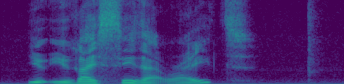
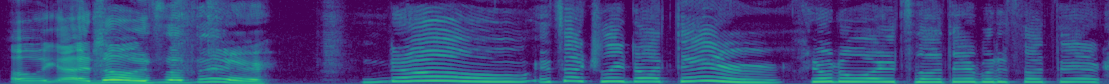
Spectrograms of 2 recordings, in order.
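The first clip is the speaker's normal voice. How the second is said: high, slow, whining disbelief; disbelieving whine; 14 semitones higher, 6 dB louder, slower than usual. Real, not acted. Streamer telling chat the file has vanished, disbelieving whine. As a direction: stretch every word out in high-pitched dismay.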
